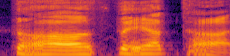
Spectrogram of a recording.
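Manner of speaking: put-on nasal reindeer voice. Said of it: "we just put a nasally voice on it".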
